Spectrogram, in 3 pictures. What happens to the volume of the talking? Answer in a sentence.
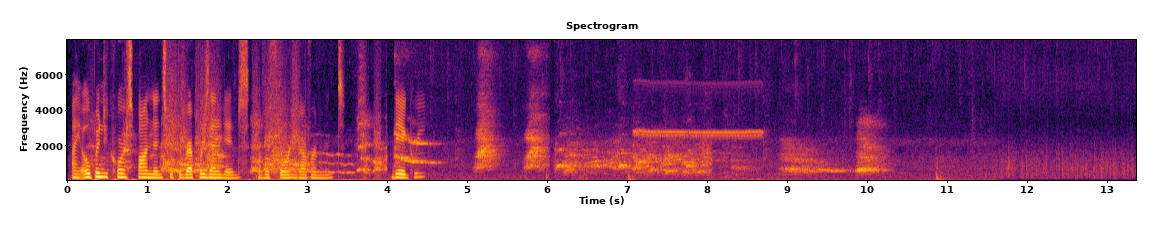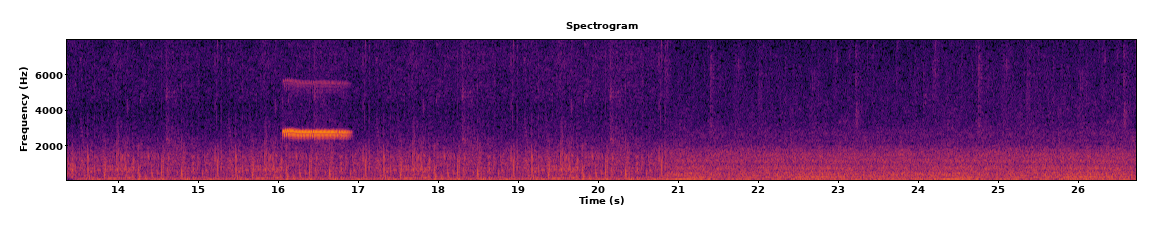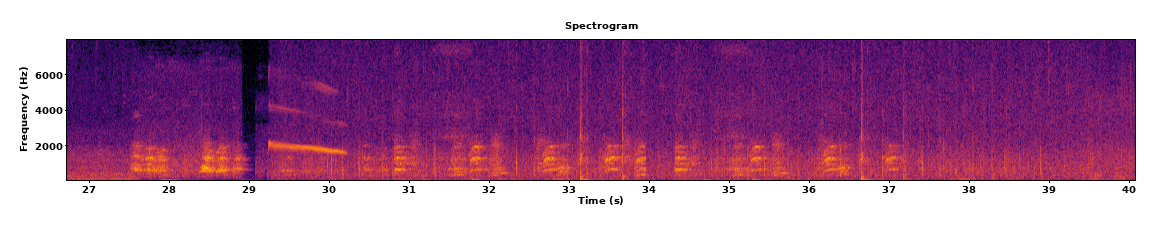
The loudness of the talking goes down.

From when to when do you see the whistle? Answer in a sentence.
The whistle can be heard from 7.0 to 8.8 s, from 16.1 to 16.9 s and from 29.2 to 30.2 s.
